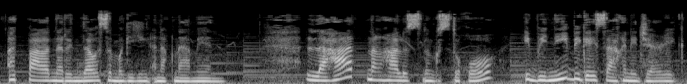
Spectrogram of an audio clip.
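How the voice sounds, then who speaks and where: A woman's voice: lowish voice, natural voice. Actress as earnest Filipino woman narrating over music. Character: young Filipino wife earnestly recounting her love story. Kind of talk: first-person dramatic narration. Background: soft music.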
